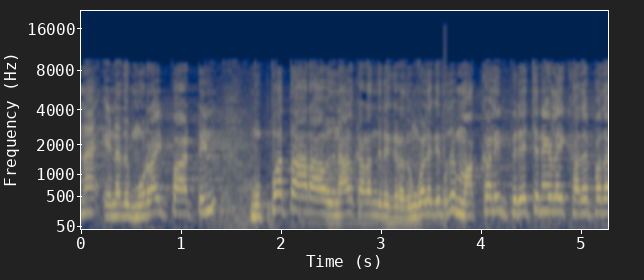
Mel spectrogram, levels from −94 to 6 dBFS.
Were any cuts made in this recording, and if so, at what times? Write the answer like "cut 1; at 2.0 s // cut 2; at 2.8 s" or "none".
cut 1; at 3.7 s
